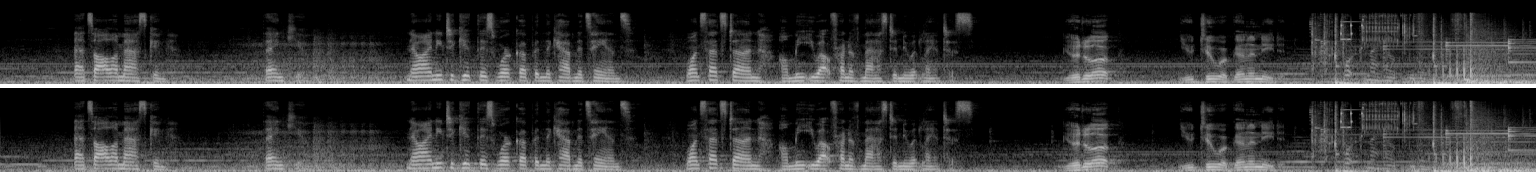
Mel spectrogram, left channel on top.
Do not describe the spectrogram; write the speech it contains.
That's all I'm asking. Thank you. Now I need to get this work up in the cabinet's hands. Once that's done, I'll meet you out front of Mast in New Atlantis. Good luck. You two are gonna need it. What can I help you with?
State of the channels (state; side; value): normal; both; correlation 0.84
